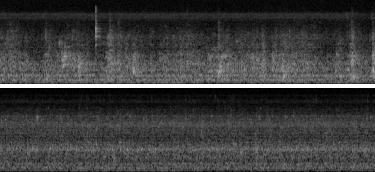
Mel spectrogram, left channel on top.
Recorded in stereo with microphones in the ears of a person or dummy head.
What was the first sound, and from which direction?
Only background noise.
